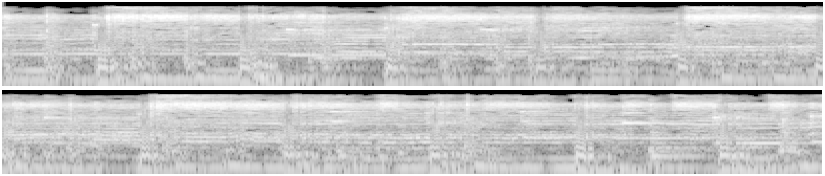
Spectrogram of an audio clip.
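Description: Loud live barongan accompaniment music: drums beating fast and steadily under the ringing tones of gamelan metal keys.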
